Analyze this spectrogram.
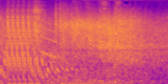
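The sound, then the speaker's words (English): Torpedoes being fired, a loud, dense booming roar with heavy low rumble that holds steady throughout, heard alone. “Shoot some torpedoes at it.”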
